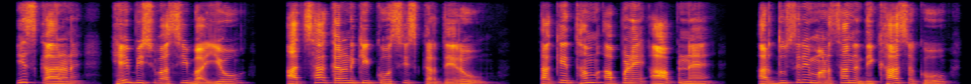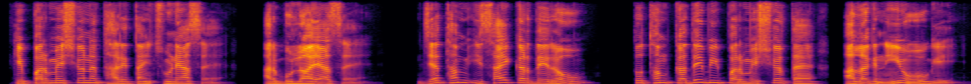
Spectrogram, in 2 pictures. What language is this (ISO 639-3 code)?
bgc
